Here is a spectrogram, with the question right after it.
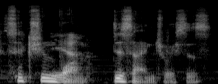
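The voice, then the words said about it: Deep bass-heavy voice close to mic. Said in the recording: “bass boosted ... I'll just swallow the mic for that one ... there's my bass boost”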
